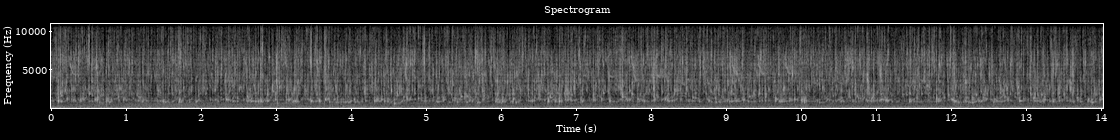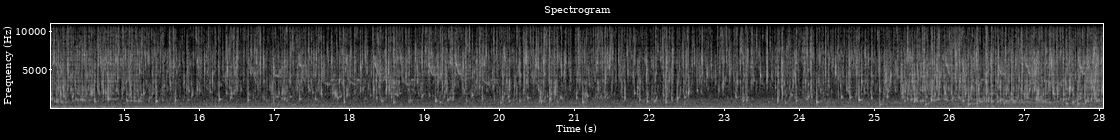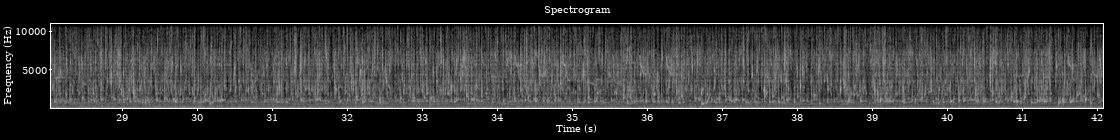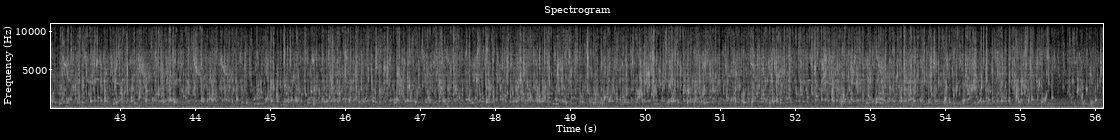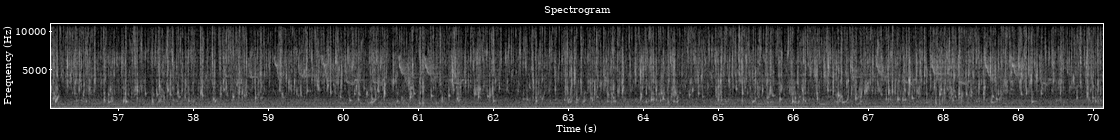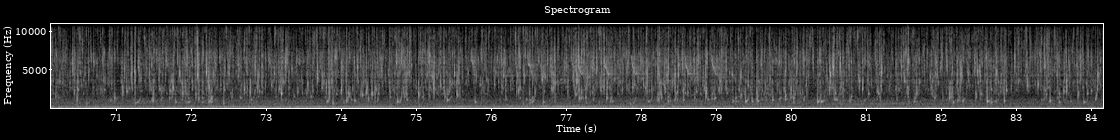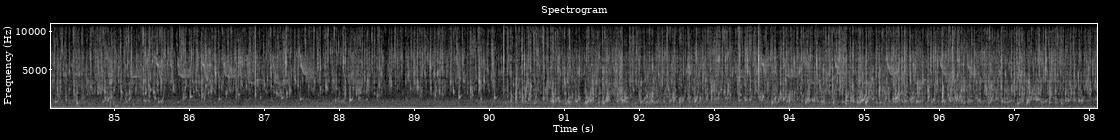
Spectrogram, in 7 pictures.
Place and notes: low flying plane interruptin my recordings at new built beavers dam
Utena, Lithuania, 24 April 2018, ~11:00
